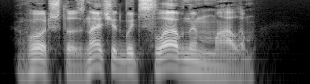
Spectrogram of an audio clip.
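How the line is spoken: Grumbling. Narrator (Russian): проворчал Кит

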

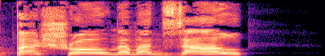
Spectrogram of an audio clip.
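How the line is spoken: Shouted with all might. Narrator (Russian): Толмудовский что из силы, закричал

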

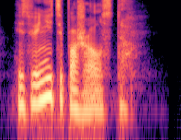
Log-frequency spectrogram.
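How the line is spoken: Quiet. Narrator (Russian): тихо сказал

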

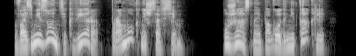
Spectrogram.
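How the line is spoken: Melodious, overly correct announcer voice. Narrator (Russian): Она говорила мелодичным голосом, как дикторша из телевизора, и притом слишком правильно, тоже как дикторша

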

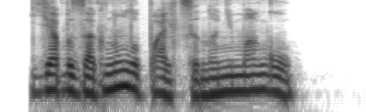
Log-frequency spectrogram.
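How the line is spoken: Spoken through clenched teeth. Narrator (Russian): процедила ему в лицо

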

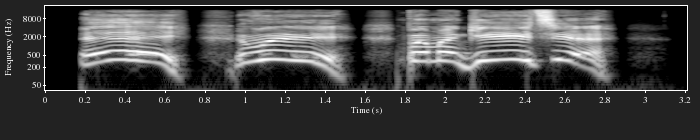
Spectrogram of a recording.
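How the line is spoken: Deafening scream. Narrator (Russian): Оглушительно завопил Лук

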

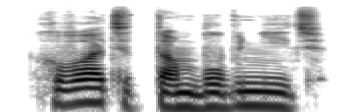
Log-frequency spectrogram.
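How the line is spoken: Grumbled. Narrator (Russian): проворчала я

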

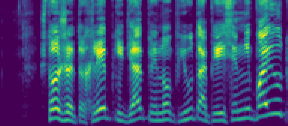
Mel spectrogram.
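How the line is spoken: Sudden shout, raven. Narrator (Russian): крикнул вдруг ворон

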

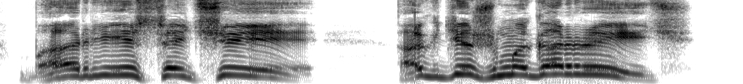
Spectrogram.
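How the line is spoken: Yelling. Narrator (Russian): Пахомыча, который орал

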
